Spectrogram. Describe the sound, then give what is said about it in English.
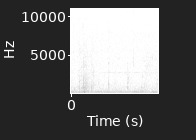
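Quiet chewing of a hollow white chocolate Palmer candy: a series of soft crunchy bites at an uneven rhythm, with no talking and a faint steady hum underneath. “I'm chewing.”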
